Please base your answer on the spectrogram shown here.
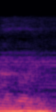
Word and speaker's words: Aghori: The holy ash is the main thing for an Aghori.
